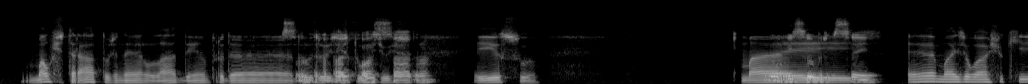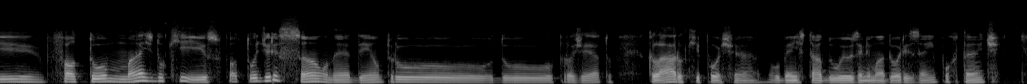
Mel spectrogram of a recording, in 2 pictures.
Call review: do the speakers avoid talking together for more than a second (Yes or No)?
No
